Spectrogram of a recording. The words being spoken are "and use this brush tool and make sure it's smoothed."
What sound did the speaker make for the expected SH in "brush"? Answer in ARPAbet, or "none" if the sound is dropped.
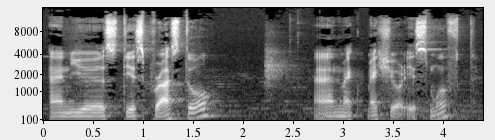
S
